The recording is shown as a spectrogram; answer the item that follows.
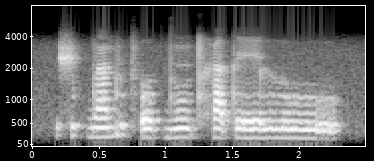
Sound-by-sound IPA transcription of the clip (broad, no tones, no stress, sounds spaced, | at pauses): ʃ ʏ p d ã d u t͡sʼ oː t d ũː t x a t eː lː uː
